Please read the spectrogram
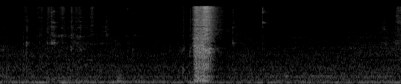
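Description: A few faint clicks of a plastic deodorant bottle and cap being handled, then one short, loud sniff about halfway through as the deodorant's scent is smelled.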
